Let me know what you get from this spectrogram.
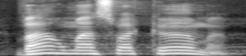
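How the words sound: It is said in a mild, advising tone. It is only a suggestion or warning. "de apenas uma advertência"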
